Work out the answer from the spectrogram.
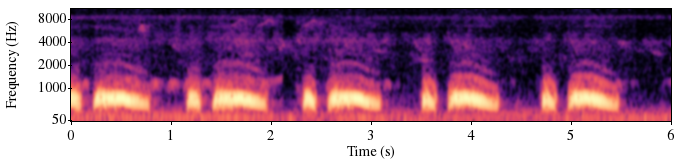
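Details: A spotted dove used as a decoy to lure wild birds repeats an even, rhythmic pattern. Five phrases, each a short note followed by a drawn-out coo descending in pitch, come roughly every second, over a low background hum.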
